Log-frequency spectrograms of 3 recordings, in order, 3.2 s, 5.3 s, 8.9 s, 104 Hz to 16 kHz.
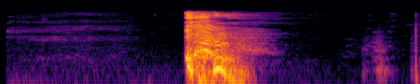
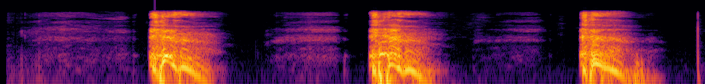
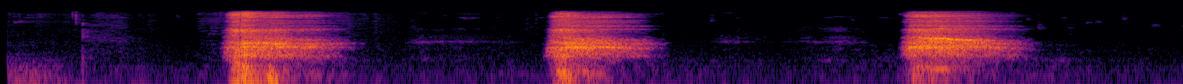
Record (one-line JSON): {"cough_length": "3.2 s", "cough_amplitude": 27045, "cough_signal_mean_std_ratio": 0.28, "three_cough_length": "5.3 s", "three_cough_amplitude": 32767, "three_cough_signal_mean_std_ratio": 0.38, "exhalation_length": "8.9 s", "exhalation_amplitude": 9737, "exhalation_signal_mean_std_ratio": 0.39, "survey_phase": "beta (2021-08-13 to 2022-03-07)", "age": "45-64", "gender": "Male", "wearing_mask": "No", "symptom_none": true, "symptom_onset": "6 days", "smoker_status": "Current smoker (e-cigarettes or vapes only)", "respiratory_condition_asthma": false, "respiratory_condition_other": false, "recruitment_source": "REACT", "submission_delay": "1 day", "covid_test_result": "Negative", "covid_test_method": "RT-qPCR", "influenza_a_test_result": "Negative", "influenza_b_test_result": "Negative"}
